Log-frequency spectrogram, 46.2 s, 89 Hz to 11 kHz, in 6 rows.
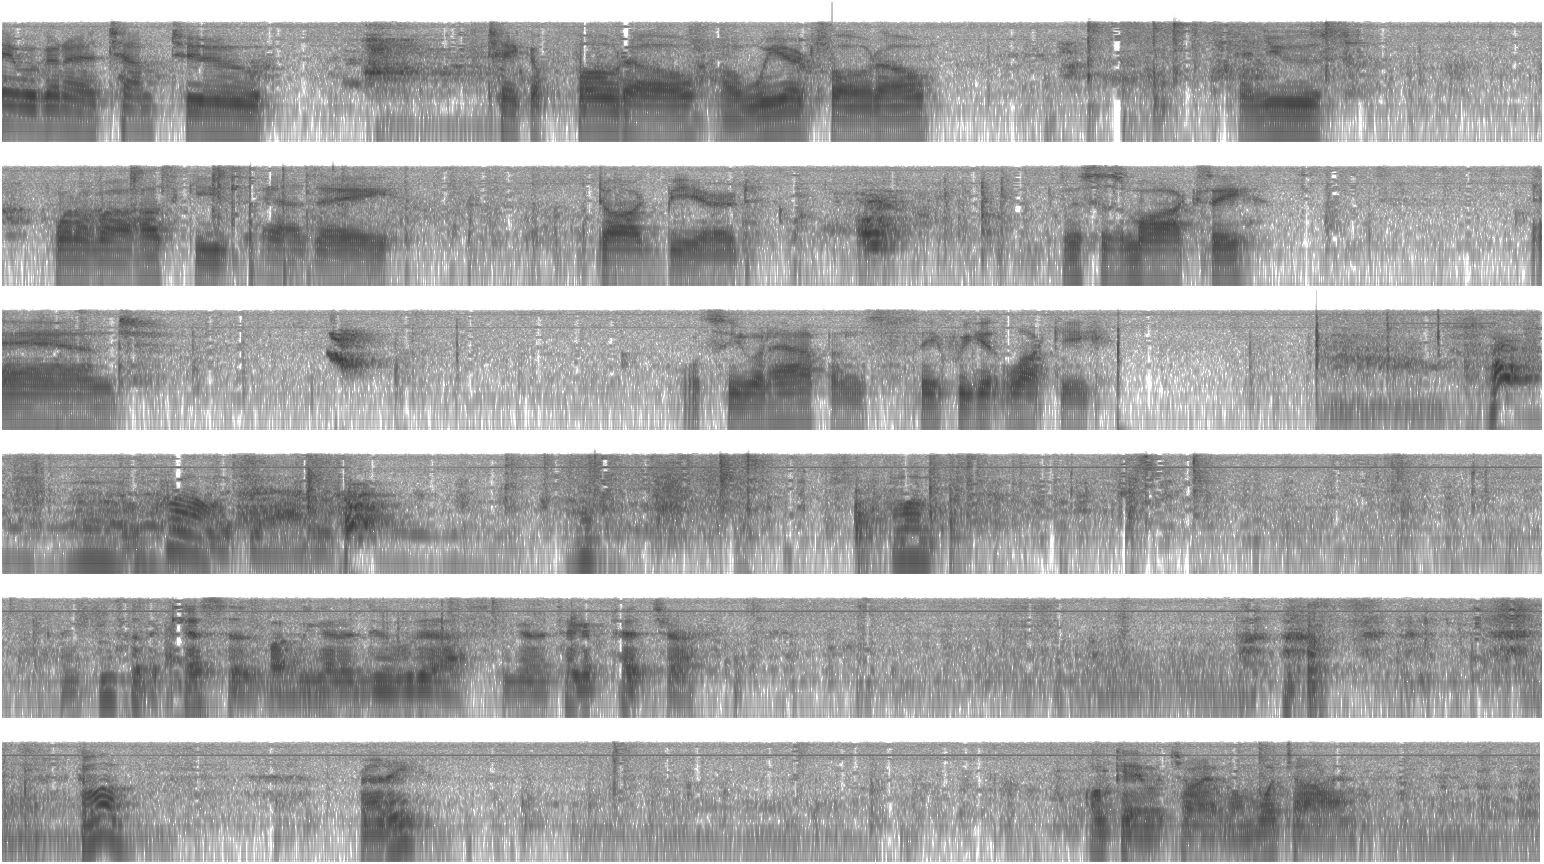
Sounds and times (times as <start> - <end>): Speech: 0.0 - 1.4, 2.4 - 4.7, 6.2 - 6.9, 8.0 - 9.8, 10.7 - 11.6, 13.0 - 14.1, 15.4 - 16.3, 18.8 - 21.0, 23.7 - 24.8, 31.1 - 34.4, 38.9 - 39.2, 40.3 - 40.7, 43.9 - 45.3.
